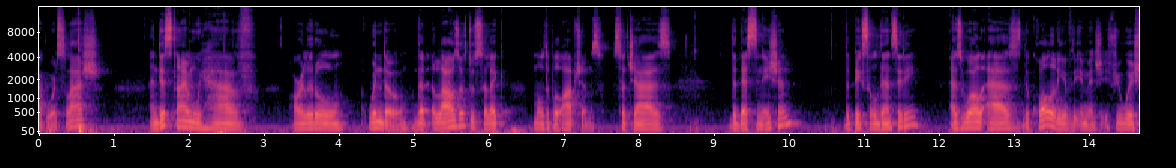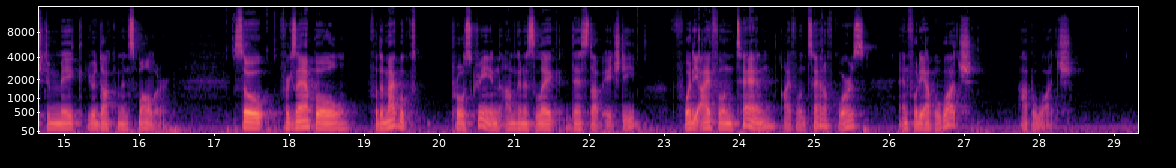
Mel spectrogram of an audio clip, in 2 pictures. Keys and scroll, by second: 0.5 super+\.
